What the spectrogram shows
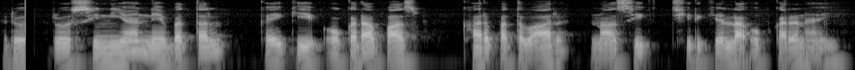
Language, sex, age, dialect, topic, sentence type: Magahi, male, 18-24, Western, agriculture, statement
